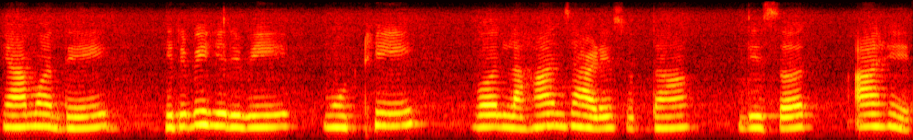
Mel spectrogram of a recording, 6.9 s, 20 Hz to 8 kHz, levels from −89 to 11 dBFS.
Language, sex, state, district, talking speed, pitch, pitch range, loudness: Marathi, female, Maharashtra, Gondia, 80 wpm, 215 Hz, 205-225 Hz, -18 LUFS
